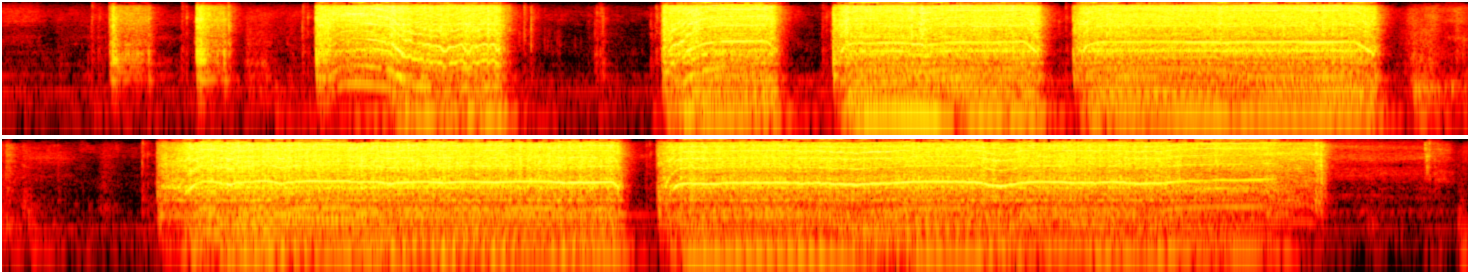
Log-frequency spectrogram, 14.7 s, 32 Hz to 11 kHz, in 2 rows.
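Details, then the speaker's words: Makita DDA351 LXT cordless angle drill, 2016 and 2021 units of the same model compared with the same dull bit in wood. The motor whines, strains lower, then stops in repeated short bursts: normal overload cut-out protecting itself. "now it's doing exactly the same it cuts out to protect itself and if this was sharper I don't think it would have done it"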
